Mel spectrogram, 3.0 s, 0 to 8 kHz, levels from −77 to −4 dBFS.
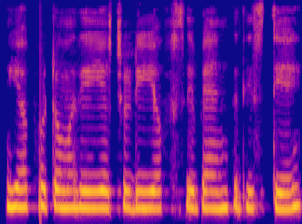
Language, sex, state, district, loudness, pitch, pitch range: Marathi, female, Maharashtra, Pune, -19 LUFS, 230 Hz, 225-240 Hz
